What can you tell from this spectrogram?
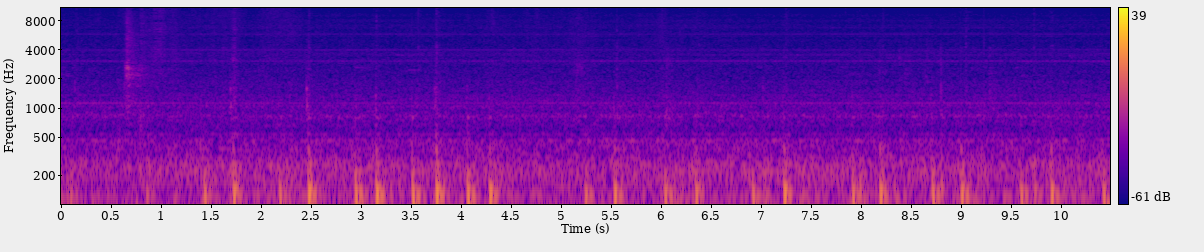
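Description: A fork pressed repeatedly along the edge of calzone dough on a wooden cutting board, sealing it: a run of short, dull knocks, a few a second, over a steady low hum.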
